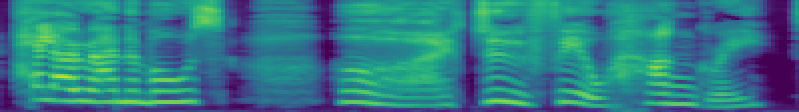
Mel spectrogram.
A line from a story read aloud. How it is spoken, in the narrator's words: sighed Maisie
